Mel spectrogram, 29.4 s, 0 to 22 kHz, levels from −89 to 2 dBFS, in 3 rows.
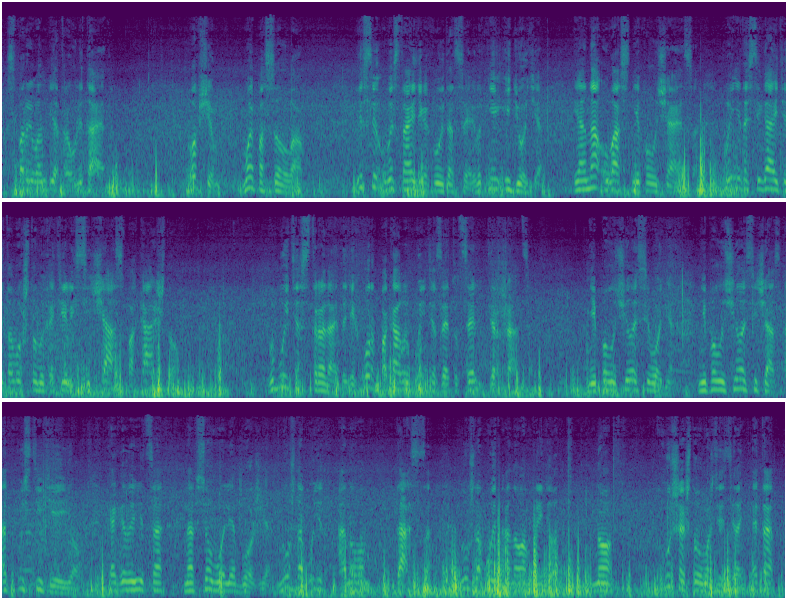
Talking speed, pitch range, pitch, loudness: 160 wpm, 150-180 Hz, 165 Hz, -25 LUFS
